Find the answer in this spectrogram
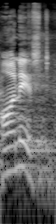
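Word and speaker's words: honest: हम क्या बोल रहे हैं, एच साइलेंट कर देना, क्या बोल रहे हैं इसे, आवर, इसे क्या बोल रहे हैं, ऑनेस्ट, इसे क्या बोल रहे हैं, एयर।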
